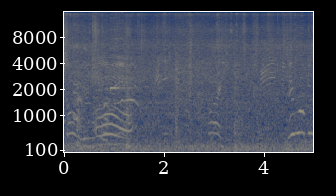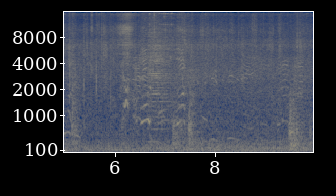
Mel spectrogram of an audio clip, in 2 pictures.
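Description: Children shout and squeal outdoors.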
